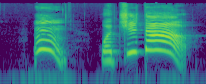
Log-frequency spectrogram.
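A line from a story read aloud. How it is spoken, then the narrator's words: Loud child's answer. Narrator (Chinese): 小朋友大声的回答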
